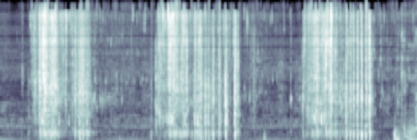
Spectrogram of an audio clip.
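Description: Small rock tumbler barrels holding dendritic opal are emptied in three loud bursts. Water, slurry and stones pour and clatter out, with quiet pauses between the pours.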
